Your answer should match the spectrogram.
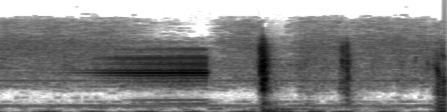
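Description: Radio-drama orchestral bridge between scenes: a held chord swells and cuts off sharply about halfway through, then a sharp click and, just under a second later, a fainter one.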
